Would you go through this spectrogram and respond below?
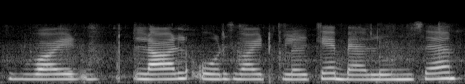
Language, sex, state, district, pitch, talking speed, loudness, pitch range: Hindi, female, Uttar Pradesh, Saharanpur, 240 Hz, 105 wpm, -17 LUFS, 235-250 Hz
